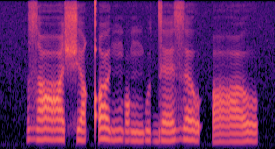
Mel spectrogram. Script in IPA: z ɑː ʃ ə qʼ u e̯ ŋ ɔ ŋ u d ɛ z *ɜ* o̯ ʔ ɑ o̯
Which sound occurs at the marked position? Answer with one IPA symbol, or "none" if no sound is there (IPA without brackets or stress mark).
ɜ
